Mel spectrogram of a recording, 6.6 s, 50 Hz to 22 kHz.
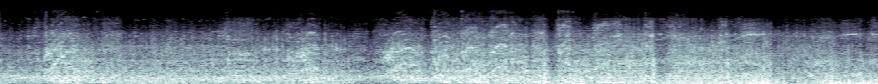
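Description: Electric drivetrain of a Traxxas E-Revo 2 RC monster truck, heard from a camera mounted on it: the motor and gears whine, rising in pitch with each burst of throttle as it speeds up, over a dense rattle of the chassis and tyres running on cobblestones.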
